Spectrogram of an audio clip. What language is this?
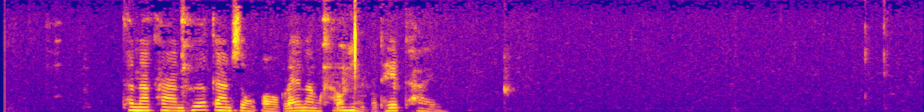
Thai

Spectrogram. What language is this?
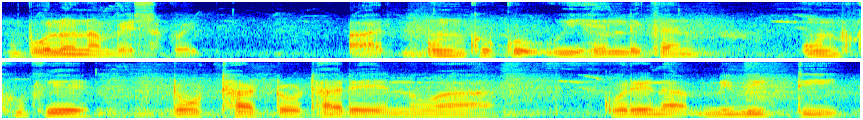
Santali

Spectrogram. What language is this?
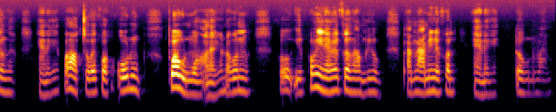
Odual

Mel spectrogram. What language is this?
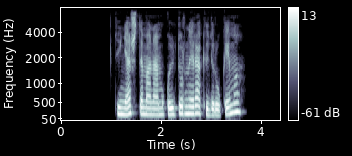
Mari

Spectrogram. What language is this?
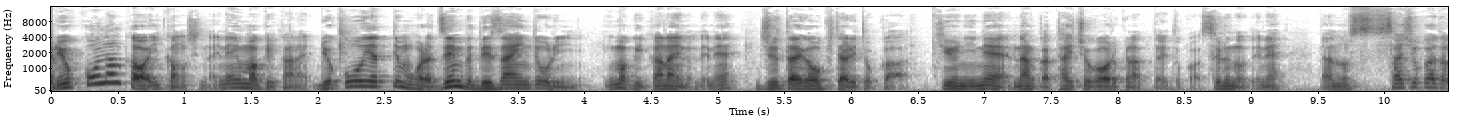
Japanese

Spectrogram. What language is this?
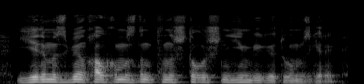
Kazakh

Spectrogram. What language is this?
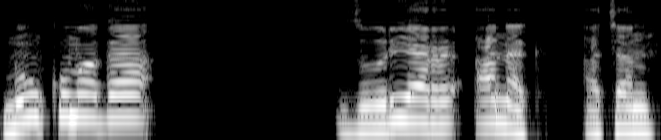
Hausa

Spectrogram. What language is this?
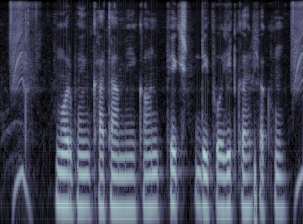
Chhattisgarhi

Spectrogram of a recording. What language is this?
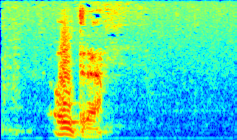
Galician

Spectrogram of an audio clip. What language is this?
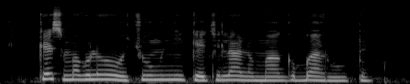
Luo (Kenya and Tanzania)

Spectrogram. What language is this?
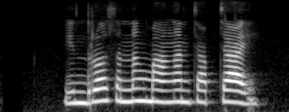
Javanese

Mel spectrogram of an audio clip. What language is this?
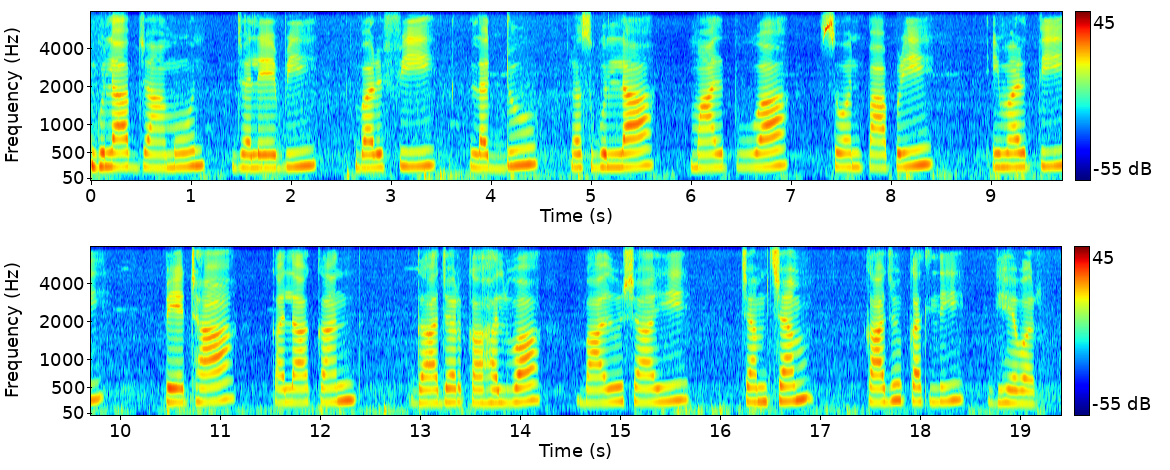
Urdu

